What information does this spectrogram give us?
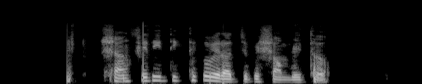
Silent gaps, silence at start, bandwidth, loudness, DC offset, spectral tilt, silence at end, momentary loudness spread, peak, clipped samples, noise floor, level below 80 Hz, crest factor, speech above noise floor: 0.87-1.00 s, 1.83-1.88 s; 0.65 s; 7.4 kHz; -24 LUFS; under 0.1%; -7.5 dB/octave; 0.95 s; 17 LU; -6 dBFS; under 0.1%; under -90 dBFS; -54 dBFS; 20 dB; over 67 dB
